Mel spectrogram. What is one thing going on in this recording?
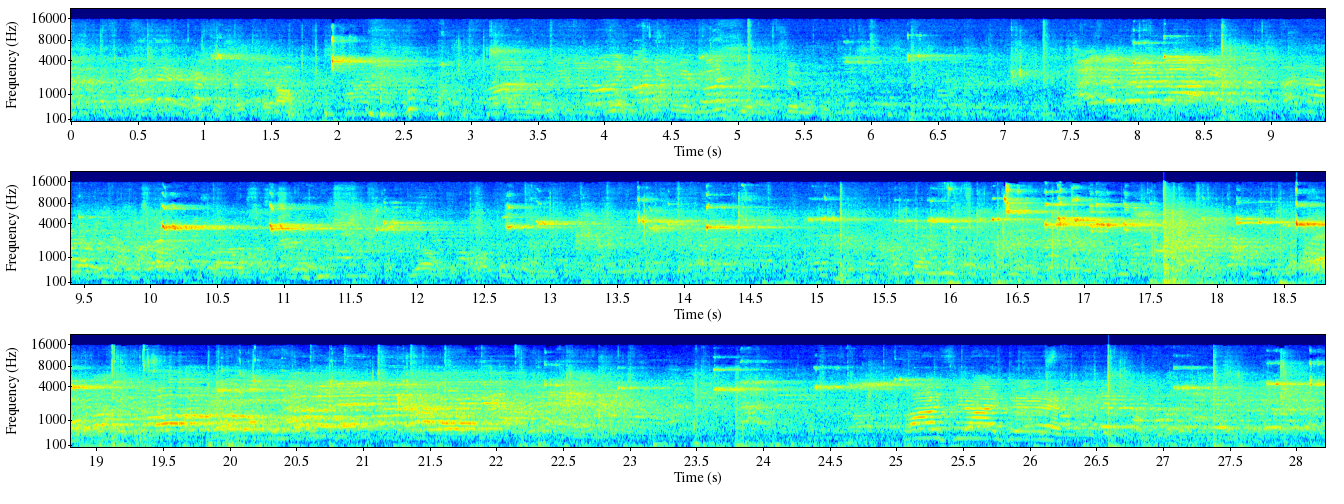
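Young women shout and call out to each other across a large echoing hall.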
